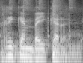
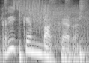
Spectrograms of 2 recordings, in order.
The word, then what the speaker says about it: Rickenbacker: Tudo que sobe e desce, Juan, nuestro diseñador, me sopla que no es Rickenbacker la guitarra, es Rickenbacker. Rickenbacker.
